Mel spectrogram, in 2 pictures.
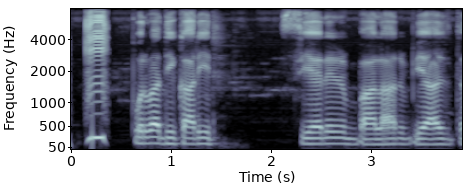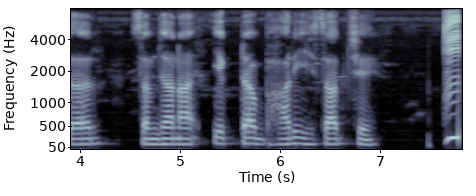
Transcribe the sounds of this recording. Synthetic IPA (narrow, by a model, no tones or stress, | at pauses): puɾʋəəd̪ʱikaːɾiɾ | seəɾeɾbaːlaɾbjad͡ʒd̪əɾ | səmd͡ʒʱaːnaek̚ʈabʱaːɾiɦɪsaːb̚t͡ʃʰe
